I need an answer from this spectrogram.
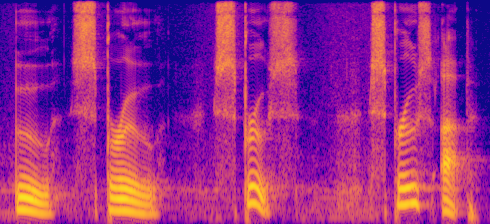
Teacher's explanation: use the long ooh like food and moon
